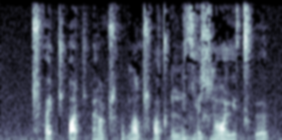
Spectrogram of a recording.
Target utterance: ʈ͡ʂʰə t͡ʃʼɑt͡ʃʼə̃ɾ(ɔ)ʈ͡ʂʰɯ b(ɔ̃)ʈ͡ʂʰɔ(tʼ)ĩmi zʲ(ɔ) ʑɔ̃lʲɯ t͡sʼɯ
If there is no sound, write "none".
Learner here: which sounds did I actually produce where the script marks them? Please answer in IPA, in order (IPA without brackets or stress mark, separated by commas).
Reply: ɔ̃, ɑ̃, tʼ, ɤ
